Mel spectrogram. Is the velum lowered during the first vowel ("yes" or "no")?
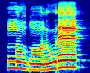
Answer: yes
